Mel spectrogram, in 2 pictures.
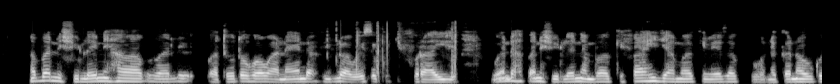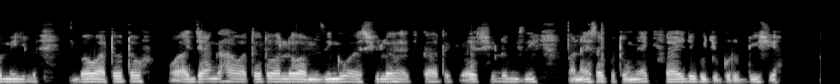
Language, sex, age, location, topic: Swahili, male, 25-35, Nakuru, education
